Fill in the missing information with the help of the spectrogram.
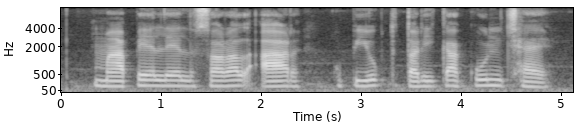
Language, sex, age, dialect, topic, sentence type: Maithili, male, 18-24, Eastern / Thethi, agriculture, question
